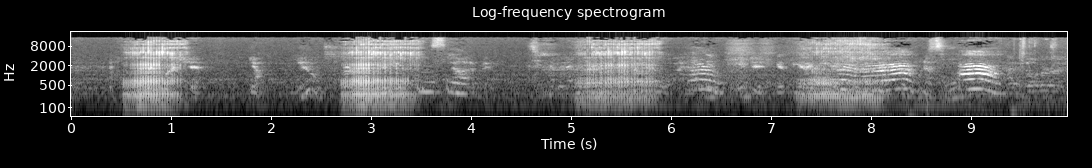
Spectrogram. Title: Papa snoring lol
